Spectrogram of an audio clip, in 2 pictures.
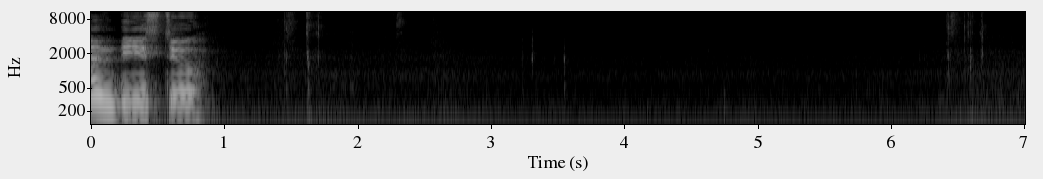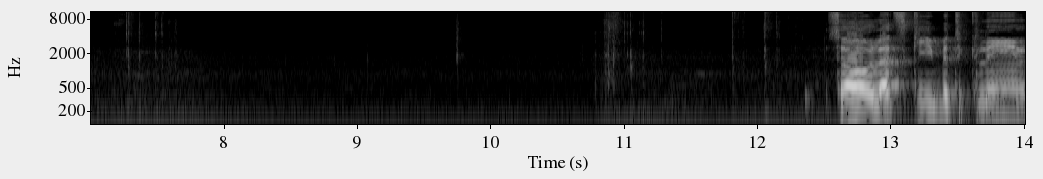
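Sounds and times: low steady hum: 0.0s - 14.0s
keyboard and mouse clicks: 1.4s - 1.8s, 6.3s - 7.8s, 10.7s - 12.4s.

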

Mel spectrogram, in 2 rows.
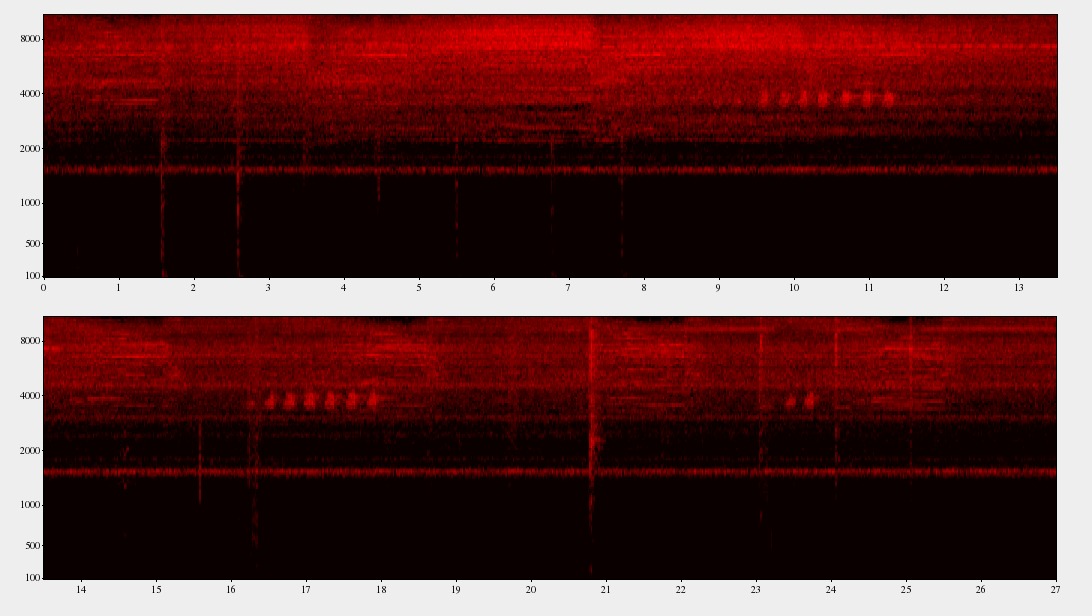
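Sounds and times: insects hissing: 0.0s - 27.0s
thin steady whine: 0.0s - 27.0s
sharp snaps: 20.7s - 21.0s.

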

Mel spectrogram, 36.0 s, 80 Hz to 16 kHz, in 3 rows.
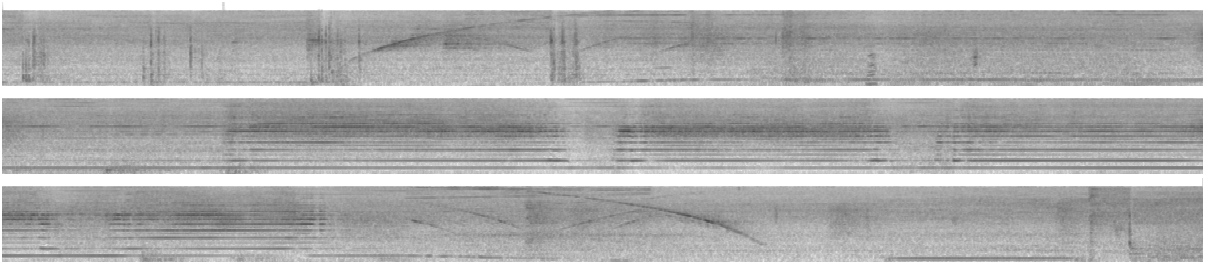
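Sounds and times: router cutting wood with whine: 5.4s - 16.9s, 20.4s - 21.7s, 24.1s - 31.8s
router spindle humming: 5.8s - 16.9s, 24.2s - 31.8s.

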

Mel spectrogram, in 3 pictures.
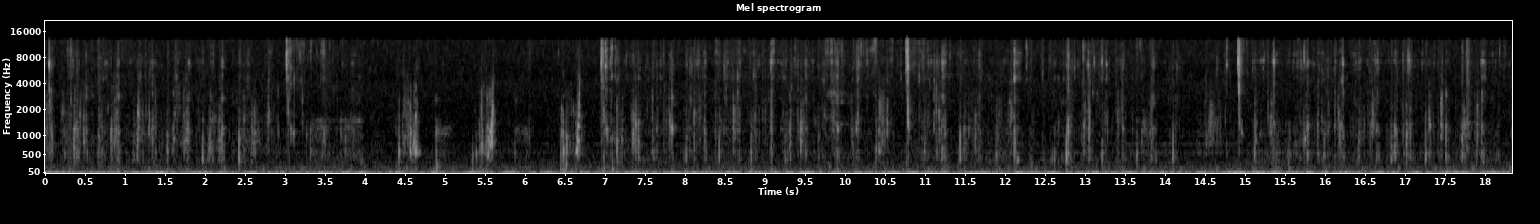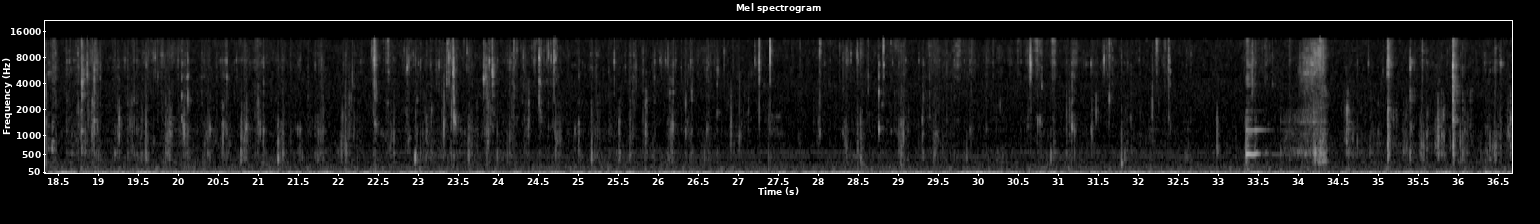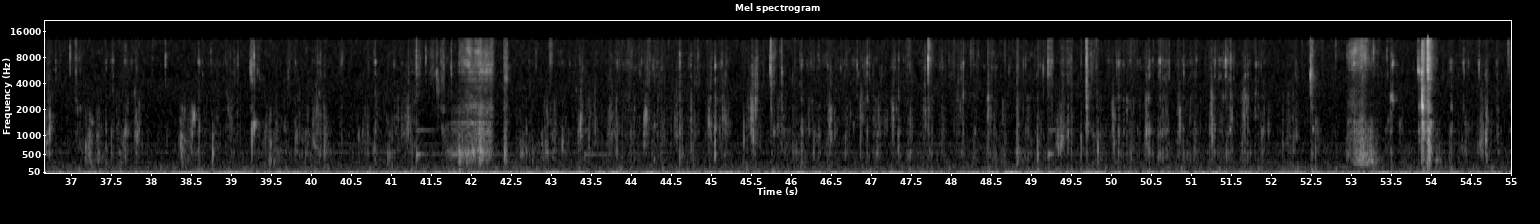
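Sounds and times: chewing and smacking: 0.0s - 33.7s, 34.5s - 55.0s
slurp of noodles: 33.9s - 34.4s, 41.7s - 42.5s.

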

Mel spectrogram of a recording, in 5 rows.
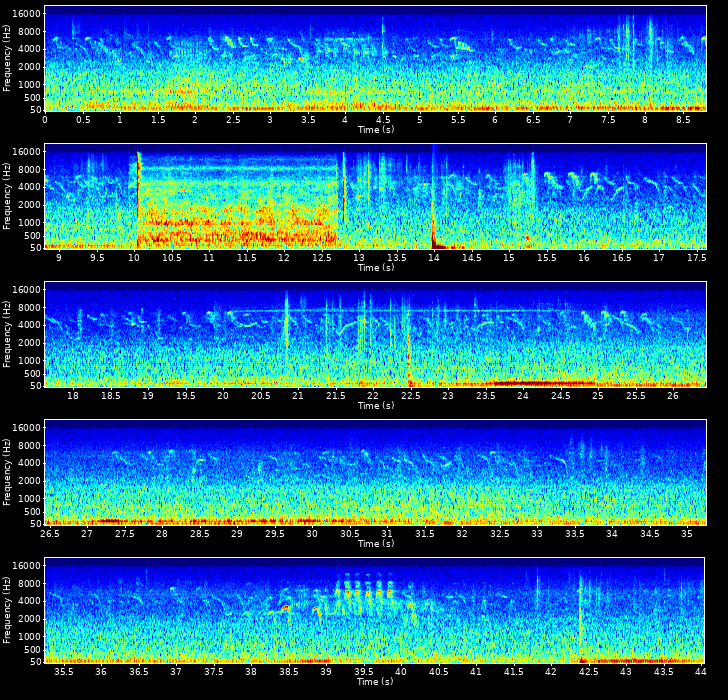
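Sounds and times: small birds chirping: 0.0s - 44.0s
burst of hissing: 10.0s - 12.8s
dull thump: 13.8s - 15.4s.

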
